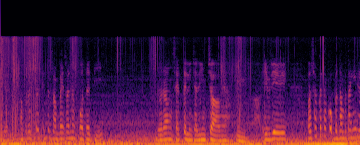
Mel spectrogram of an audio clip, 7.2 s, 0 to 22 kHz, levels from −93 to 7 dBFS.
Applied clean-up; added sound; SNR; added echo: none; none; none; none.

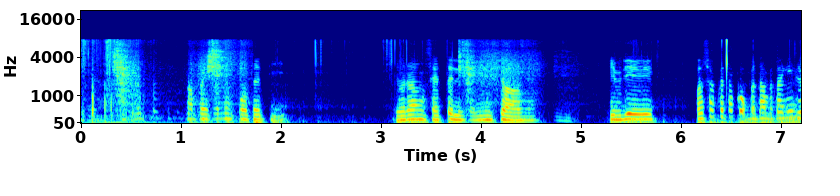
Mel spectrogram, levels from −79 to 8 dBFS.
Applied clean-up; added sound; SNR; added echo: neural mask model RNNoise.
